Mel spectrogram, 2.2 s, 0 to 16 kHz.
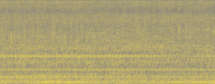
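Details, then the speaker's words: Evolution variable-speed pond pump running at 1550 rpm, feeding a sand and gravel filter through two-inch input and output: smooth, even motor hum with soft water rush, no knocks or rattles. Normal running. "this thing is more than adequate to pump what i need so it's going there's a two inch input and a two inch output"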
